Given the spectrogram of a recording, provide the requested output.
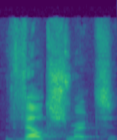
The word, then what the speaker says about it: Weltschmerz: It's Weltschmerz. Weltschmerz, it's how it's pronounced. There are W's or V's, of course. Weltschmerz.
